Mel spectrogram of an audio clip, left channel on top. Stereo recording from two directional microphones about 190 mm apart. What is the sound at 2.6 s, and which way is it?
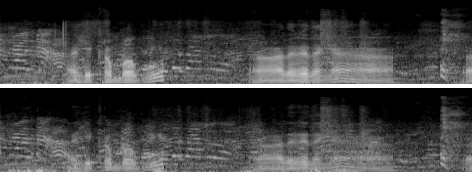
Speech, 10° left (ahead or behind).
